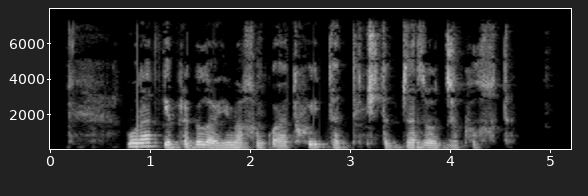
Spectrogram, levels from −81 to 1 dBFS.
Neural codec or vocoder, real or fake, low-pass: none; real; 7.2 kHz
